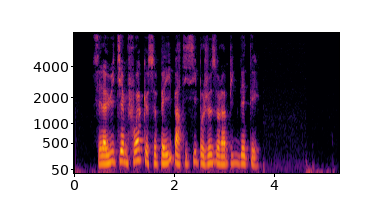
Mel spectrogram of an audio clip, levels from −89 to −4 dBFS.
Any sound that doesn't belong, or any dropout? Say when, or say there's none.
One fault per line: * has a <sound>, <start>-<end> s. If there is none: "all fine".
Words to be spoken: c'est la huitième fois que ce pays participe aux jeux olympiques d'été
all fine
